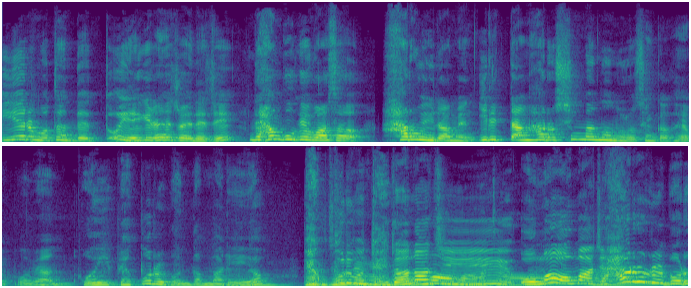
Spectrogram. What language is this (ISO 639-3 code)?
kor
